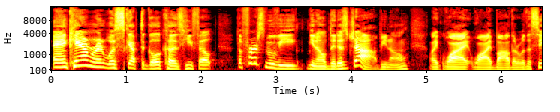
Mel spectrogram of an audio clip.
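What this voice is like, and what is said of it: Usual voice. Nothing is said of it.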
